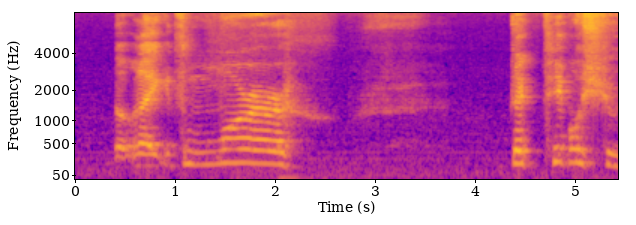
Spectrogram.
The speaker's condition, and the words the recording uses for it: Stuttering. But with you, when you're stuttering, it's expected because people are trying to like take in what you're saying.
